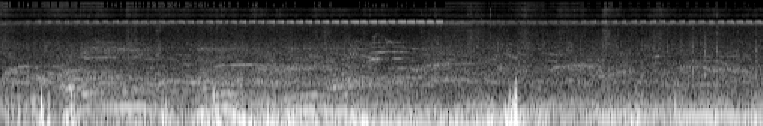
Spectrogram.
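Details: Farm cows being herded to the barn; low, drawn-out moos with gently bending pitch stretch over several seconds, set against steady rumbling background noise and faint high chirps.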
